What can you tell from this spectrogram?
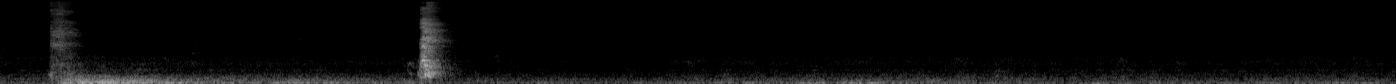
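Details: Cat, filmed last November, giving two sharp, explosive sneezes, described as a forceful human-like cough, followed by quiet room noise; the cat stayed healthy afterward.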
